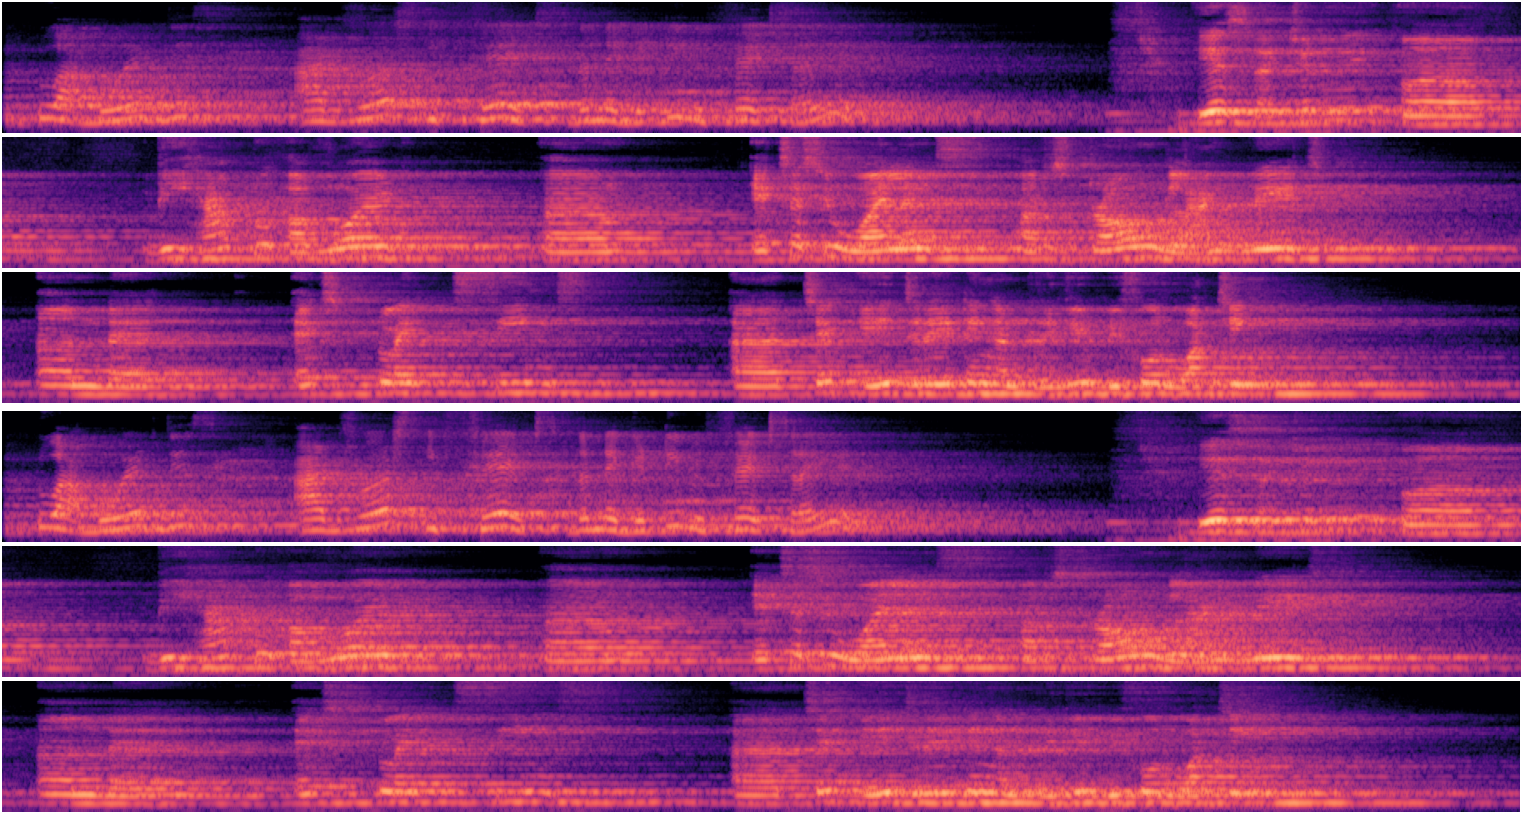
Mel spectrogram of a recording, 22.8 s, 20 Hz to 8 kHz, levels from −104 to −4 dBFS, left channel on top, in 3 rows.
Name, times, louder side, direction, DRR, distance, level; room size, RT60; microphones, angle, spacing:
voice 1, 0.2-4.4, right 2 dB, 90° right, 2 dB, 1.7 m, -33 dB
voice 2, 5.5-7.5 8.3-9.7 10.3-10.7 11.3-14.2 15.4-16.0 16.6-18.0 18.8-21.6, left 1 dB, 60° left, 1 dB, 2.9 m, -28 dB
22.0 x 22.0 x 6.5 m, 2.6 s
head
